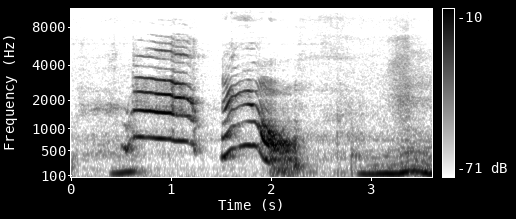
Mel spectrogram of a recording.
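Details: Domestic cat angered by a newly arrived young kitten gives two harmonic, wavering yowls, the second sliding downward, followed by low rumbling noise and faint voices.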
